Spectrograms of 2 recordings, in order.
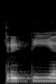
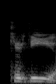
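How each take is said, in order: First: तृतीय with a clear "tree" start; plain i after tr in तृतीय; wrong "त्रि" pronunciation. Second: तृतीय with a short vibrating ऋ; तृतीय, tongue pulled back on the r; correct तृ pronunciation. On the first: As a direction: say तृतीय as "tri-tiya", louder and higher. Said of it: "तृतीय नहीं होता". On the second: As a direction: say तृतीय as "trr-tiya", barely any i. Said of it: "तृतीय होता है". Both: Shown as a demonstration.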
